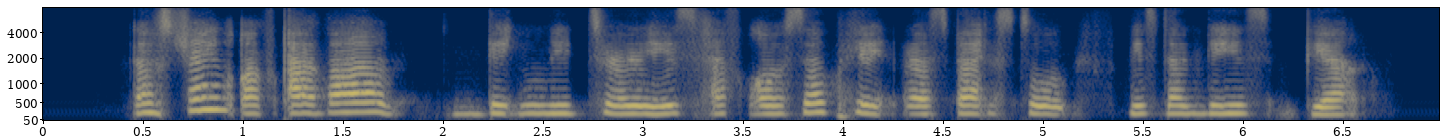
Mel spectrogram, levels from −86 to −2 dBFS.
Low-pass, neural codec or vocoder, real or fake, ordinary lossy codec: none; codec, 16 kHz, 0.5 kbps, FreqCodec, smaller model; fake; none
